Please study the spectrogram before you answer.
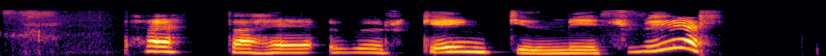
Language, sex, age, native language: Icelandic, male, 7, Icelandic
